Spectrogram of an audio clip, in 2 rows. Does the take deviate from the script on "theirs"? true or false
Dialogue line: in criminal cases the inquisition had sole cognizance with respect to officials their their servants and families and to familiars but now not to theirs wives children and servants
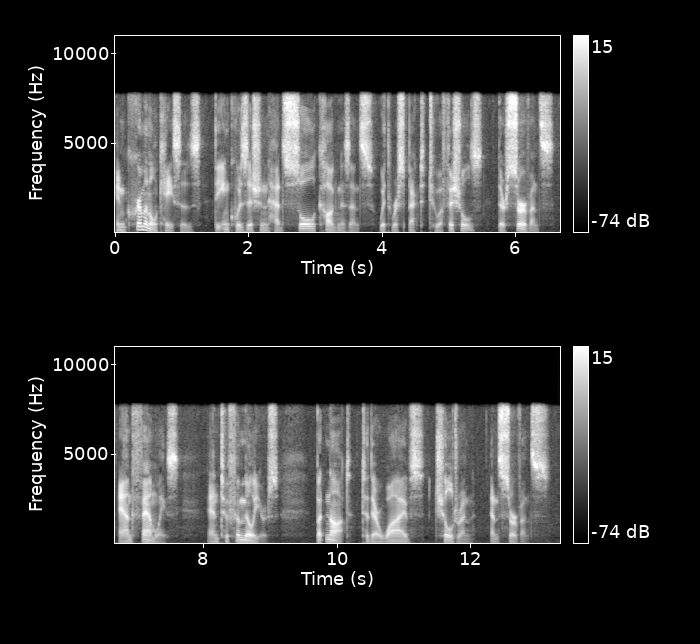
true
